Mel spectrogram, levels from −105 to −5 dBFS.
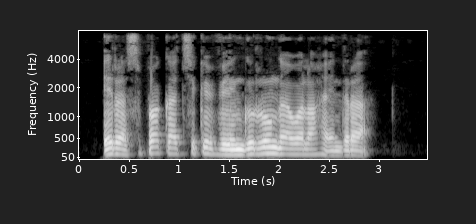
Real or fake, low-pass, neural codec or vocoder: real; 7.2 kHz; none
